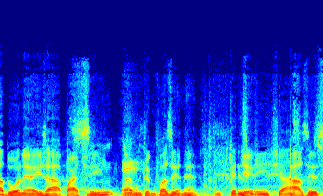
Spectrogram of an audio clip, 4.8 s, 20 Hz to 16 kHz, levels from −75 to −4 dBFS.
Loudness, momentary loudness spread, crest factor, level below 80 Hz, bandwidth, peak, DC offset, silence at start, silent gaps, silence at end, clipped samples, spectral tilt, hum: -16 LUFS; 5 LU; 14 dB; -32 dBFS; 11.5 kHz; 0 dBFS; under 0.1%; 0 s; none; 0 s; under 0.1%; -7 dB/octave; none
